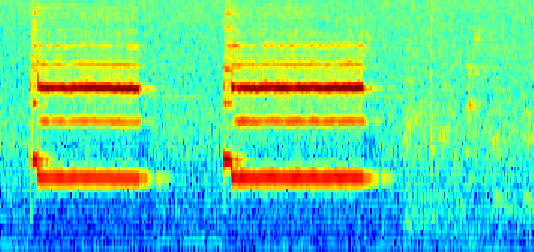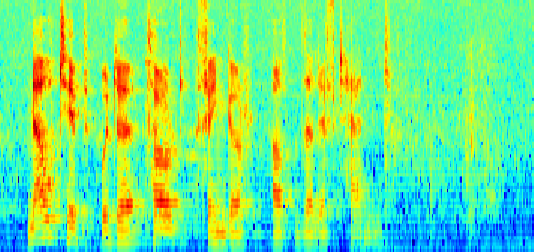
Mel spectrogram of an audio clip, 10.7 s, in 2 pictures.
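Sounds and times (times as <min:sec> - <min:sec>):
short roll on the note A on a blown fingered instrument: 0:00.0 - 0:04.0
speech: 0:05.6 - 0:09.4.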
